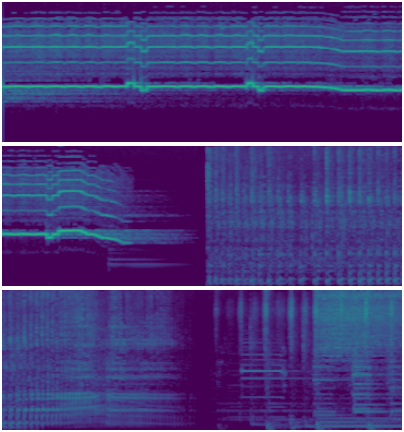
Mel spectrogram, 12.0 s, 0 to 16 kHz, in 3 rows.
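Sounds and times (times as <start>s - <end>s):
motorcycle engine running: 6.1s - 9.8s.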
